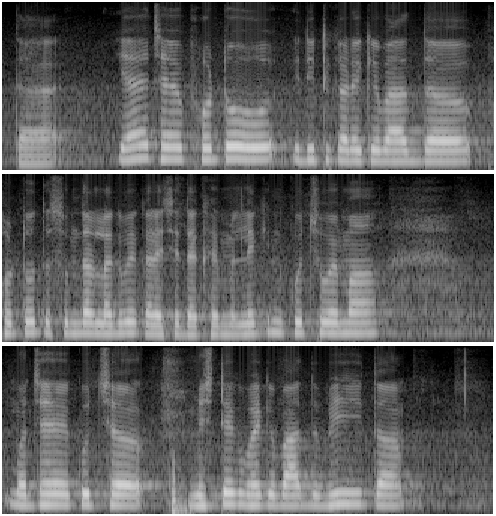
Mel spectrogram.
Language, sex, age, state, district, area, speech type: Maithili, male, 18-30, Bihar, Madhepura, rural, spontaneous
